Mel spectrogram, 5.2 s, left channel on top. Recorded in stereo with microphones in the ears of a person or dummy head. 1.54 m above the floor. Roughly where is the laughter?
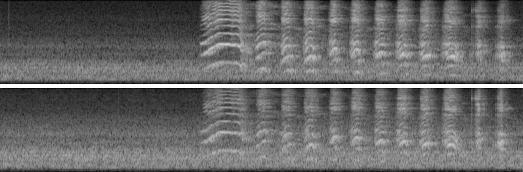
Left.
